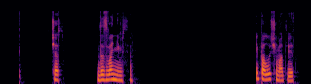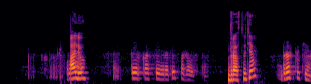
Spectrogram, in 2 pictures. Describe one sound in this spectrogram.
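A woman speaks calmly and clearly into a close microphone, pausing between phrases.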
